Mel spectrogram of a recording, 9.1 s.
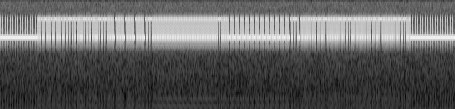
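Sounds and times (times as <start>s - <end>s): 
Baudot data tones with 1.5 stop bits: 0.0s - 9.0s.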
